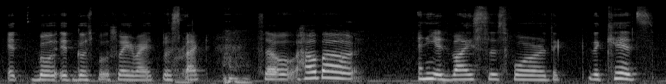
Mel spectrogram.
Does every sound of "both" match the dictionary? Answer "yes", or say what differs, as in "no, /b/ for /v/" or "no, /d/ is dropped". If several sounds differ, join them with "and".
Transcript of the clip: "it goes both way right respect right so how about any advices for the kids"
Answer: yes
